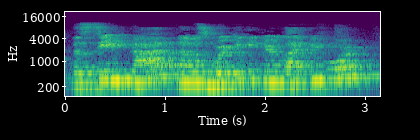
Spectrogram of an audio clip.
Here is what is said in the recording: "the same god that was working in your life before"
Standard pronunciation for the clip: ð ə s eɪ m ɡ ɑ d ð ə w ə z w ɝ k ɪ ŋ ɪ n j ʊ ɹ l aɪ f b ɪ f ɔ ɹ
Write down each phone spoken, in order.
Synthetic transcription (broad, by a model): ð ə s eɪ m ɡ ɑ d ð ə w ə z w ɝ k ɪ ŋ ɪ n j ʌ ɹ l aɪ f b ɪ f ɔ ɹ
